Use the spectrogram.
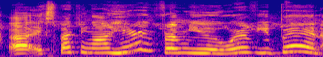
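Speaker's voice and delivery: high, bubbly fake-friendly voice; mock sugary saleswoman. Mocking the saleswoman who signed her up, high fake-cheery voice. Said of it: "she was like".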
